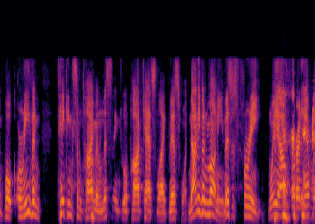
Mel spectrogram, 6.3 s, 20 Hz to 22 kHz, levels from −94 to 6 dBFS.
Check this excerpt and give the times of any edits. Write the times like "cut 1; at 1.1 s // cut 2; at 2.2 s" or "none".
cut 1; at 5.3 s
